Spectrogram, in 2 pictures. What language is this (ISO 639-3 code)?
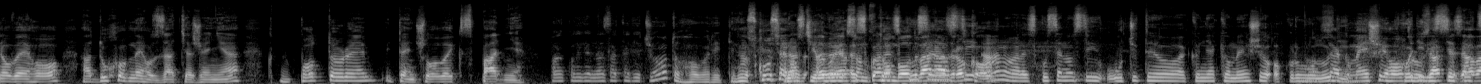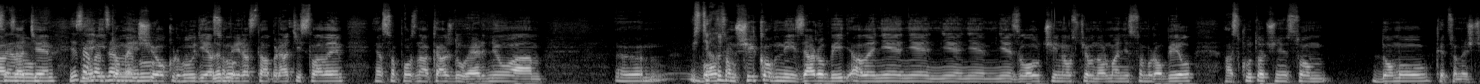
slk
